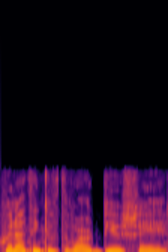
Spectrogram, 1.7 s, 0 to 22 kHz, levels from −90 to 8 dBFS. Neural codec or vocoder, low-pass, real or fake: none; 7.2 kHz; real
